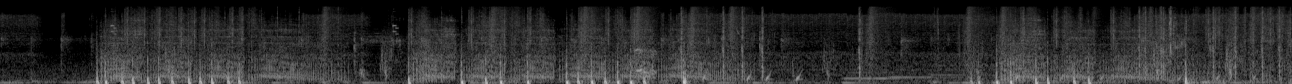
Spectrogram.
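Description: A video game drill whirs in rapid pulses as it digs.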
